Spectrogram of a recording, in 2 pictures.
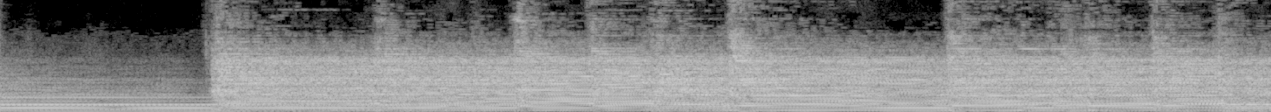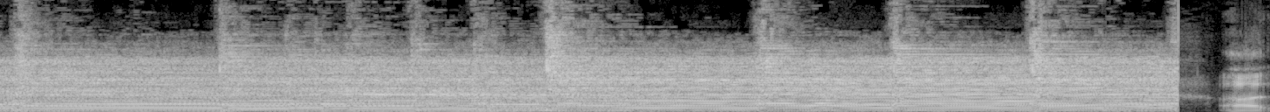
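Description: Electric guitar played through a Turbo Rat distortion pedal, sustained fuzzy chords ringing thick and saturated for several seconds with occasional pick attacks, close and upfront, cutting off abruptly near the end.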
